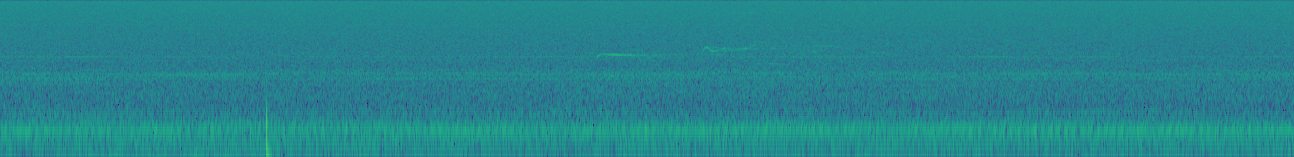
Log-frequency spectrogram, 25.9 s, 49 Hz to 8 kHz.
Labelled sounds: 11.9	12.6	killer whale, Bigg's (transient), 1.2 to 1.4 kHz
14.1	14.4	killer whale, Bigg's (transient), 1.4 to 1.8 kHz

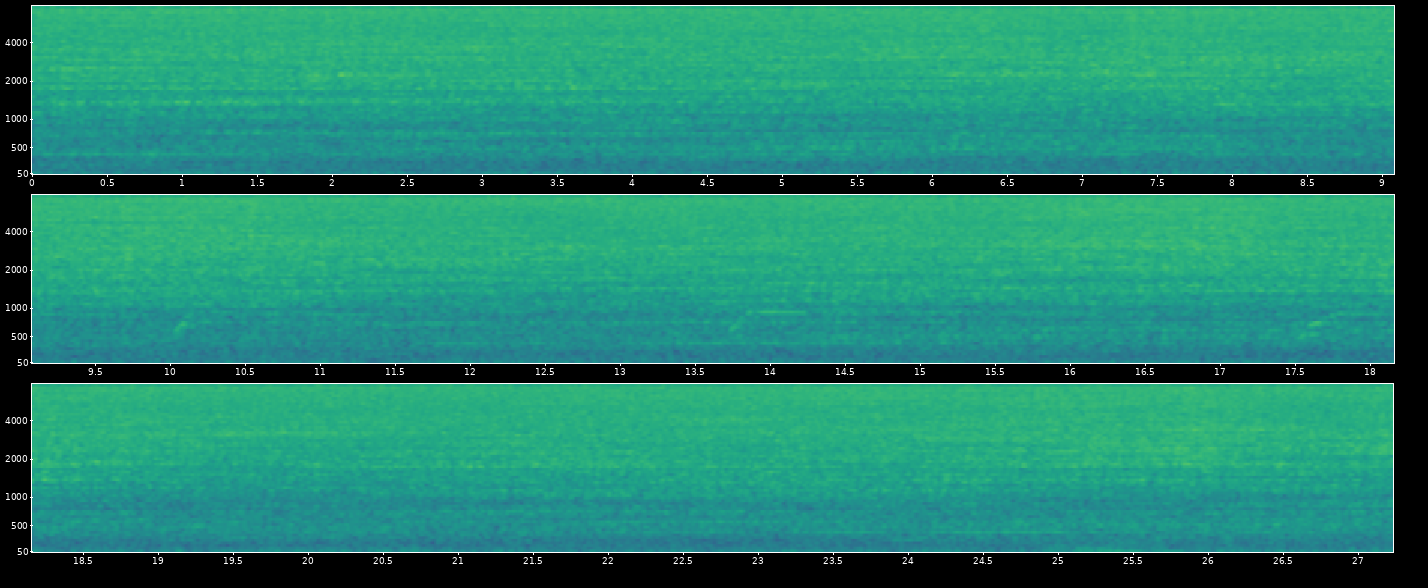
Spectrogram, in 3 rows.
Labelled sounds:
6.0	6.2	humpback whale, 2.2 to 2.4 kHz
13.9	14.2	humpback whale, 0.90 to 0.99 kHz
17.6	18.0	humpback whale, 0.80 to 0.96 kHz

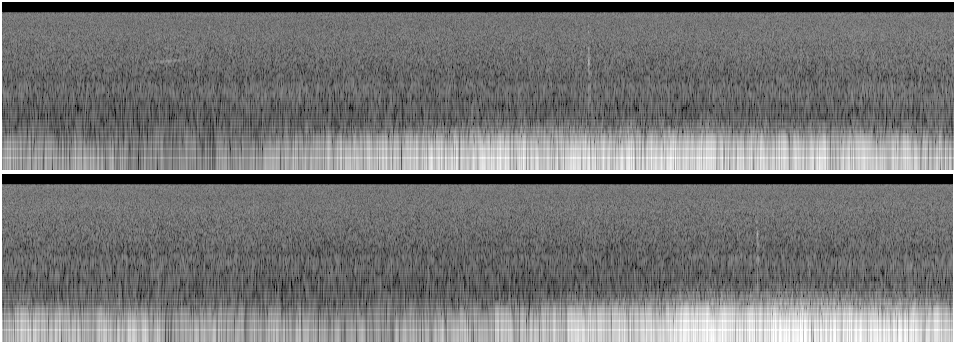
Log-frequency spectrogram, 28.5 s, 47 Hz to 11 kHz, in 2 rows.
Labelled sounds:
2.3	2.7	killer whale, Bigg's (transient), 1.5 to 1.7 kHz

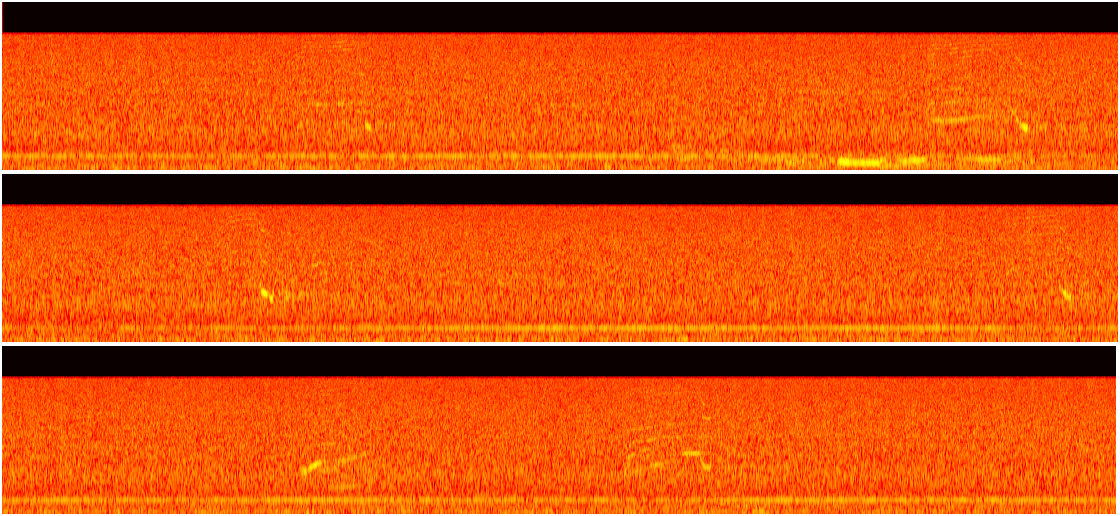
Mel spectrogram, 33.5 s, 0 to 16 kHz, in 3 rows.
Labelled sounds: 8.3	8.6	humpback whale, 0.19 to 0.23 kHz
9.3	9.8	killer whale, Bigg's (transient), 1.1 to 1.2 kHz

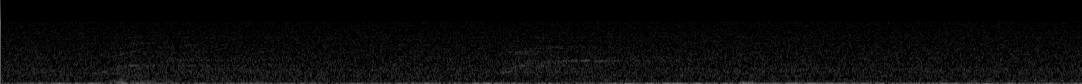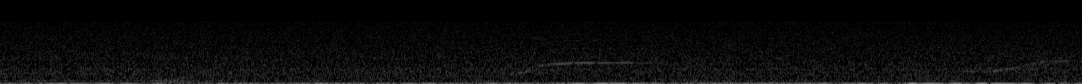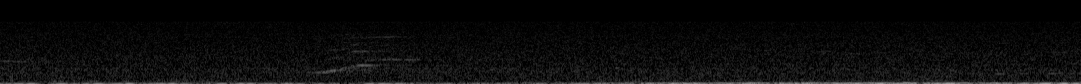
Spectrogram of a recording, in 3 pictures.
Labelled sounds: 5.6	5.9	humpback whale, 0.99 to 1.2 kHz
16.2	16.8	humpback whale, 0.80 to 1.1 kHz
21.2	21.5	humpback whale, 0.96 to 1.2 kHz
25.1	25.7	humpback whale, 0.80 to 3.7 kHz

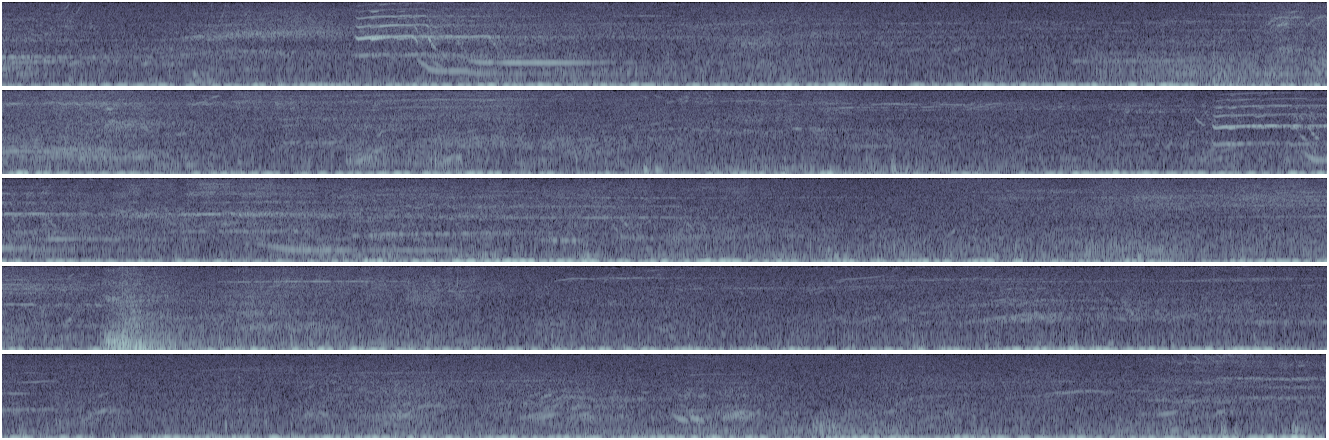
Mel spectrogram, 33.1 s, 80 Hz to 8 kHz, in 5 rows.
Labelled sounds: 0.7	2.9	killer whale, southern resident, 0.42 to 7.6 kHz
25.7	26.4	killer whale, southern resident, 4.8 to 5.4 kHz

